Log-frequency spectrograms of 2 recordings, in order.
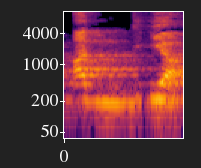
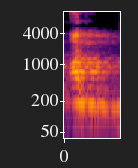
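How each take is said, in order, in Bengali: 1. d-এর পরে স্পষ্ট y-ধ্বনি আছে। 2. এই শব্দে d-এর দ্বিত্ব আছে, y নেই। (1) "দয় জফলার উচ্চারণ সংস্কৃতে ইয় দিয়ে হবে" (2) "শোনাবে কি অ দয় দয়, অ দ তারপরে দ"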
